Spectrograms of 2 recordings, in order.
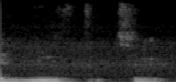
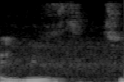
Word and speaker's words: used to: So we don't say used to. I used to do this. You just say used to, okay? So you don't need to say, you don't need to pronounce the D, okay?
